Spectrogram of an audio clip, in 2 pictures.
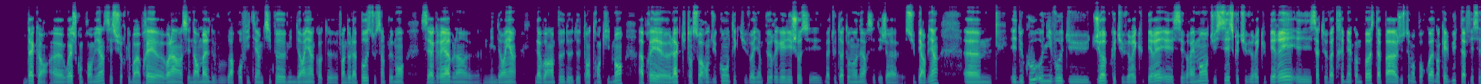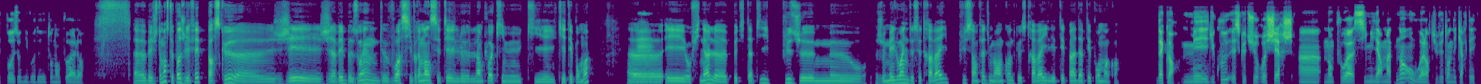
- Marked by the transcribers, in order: stressed: "job"; stressed: "sais"
- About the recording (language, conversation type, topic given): French, advice, Difficulté à créer une routine matinale stable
